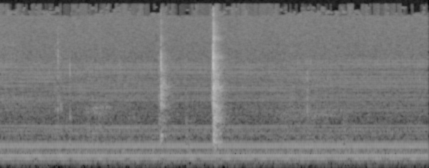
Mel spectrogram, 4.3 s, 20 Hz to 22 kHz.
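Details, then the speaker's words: 1960s Zenith MJ1035 AM/FM tube radio brought up slowly on a variac through an isolation transformer, tuner off, volume down: steady low hum from the speaker growing louder as voltage rises; mains hum from failing filter capacitors. "ah interesting we've already got a little bit of AC coming out of the speaker maybe you can hear that and it gets louder as we bring this up"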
